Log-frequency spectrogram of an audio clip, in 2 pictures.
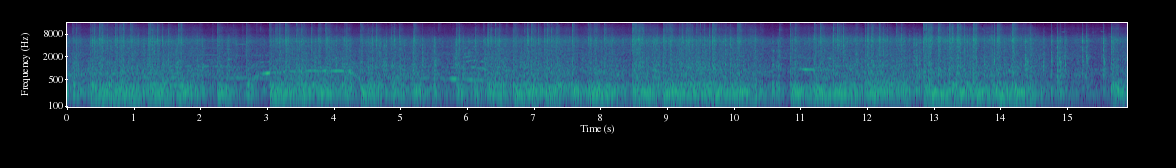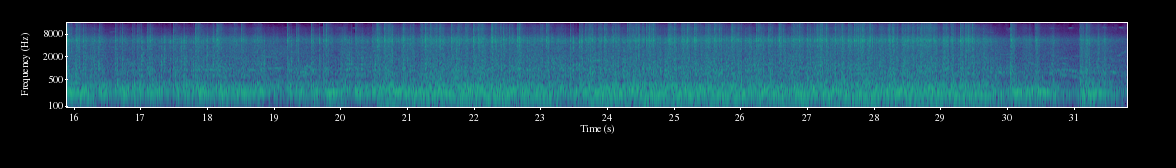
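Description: Fireworks grand-finale barrage: a dense, unbroken run of aerial shell bursts and crackles, growing steadier and louder from about halfway through.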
